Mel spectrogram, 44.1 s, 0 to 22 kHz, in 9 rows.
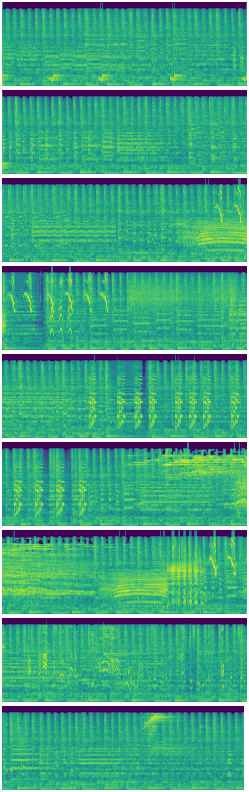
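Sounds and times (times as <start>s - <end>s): cow mooing: 13.4s - 15.0s, 31.3s - 33.5s
quick high chirps: 14.1s - 16.9s, 27.2s - 31.4s, 33.2s - 35.2s
falling whistle sounds: 27.6s - 31.4s.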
